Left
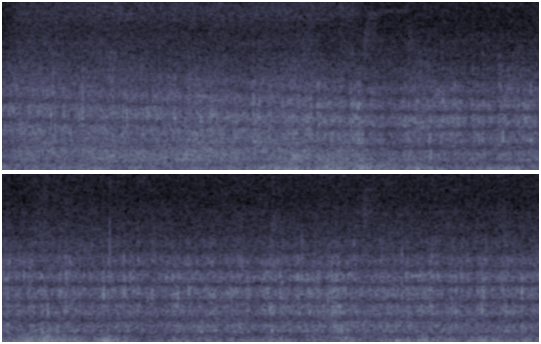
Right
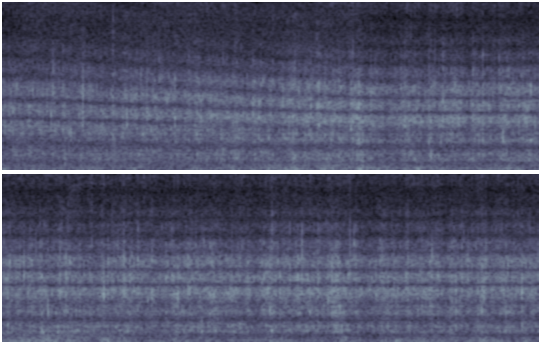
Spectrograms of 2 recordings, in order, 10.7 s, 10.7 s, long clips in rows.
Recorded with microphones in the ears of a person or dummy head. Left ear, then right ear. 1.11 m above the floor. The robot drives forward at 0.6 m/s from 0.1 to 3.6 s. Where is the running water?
30° right (ahead or behind); by 10.8 s 35° right (ahead or behind).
